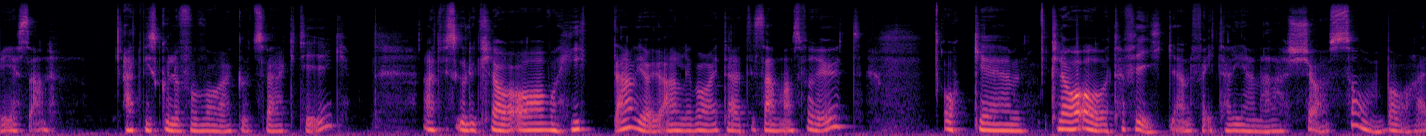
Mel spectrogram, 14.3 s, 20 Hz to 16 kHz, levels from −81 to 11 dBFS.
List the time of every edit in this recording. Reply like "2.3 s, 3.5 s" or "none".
none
